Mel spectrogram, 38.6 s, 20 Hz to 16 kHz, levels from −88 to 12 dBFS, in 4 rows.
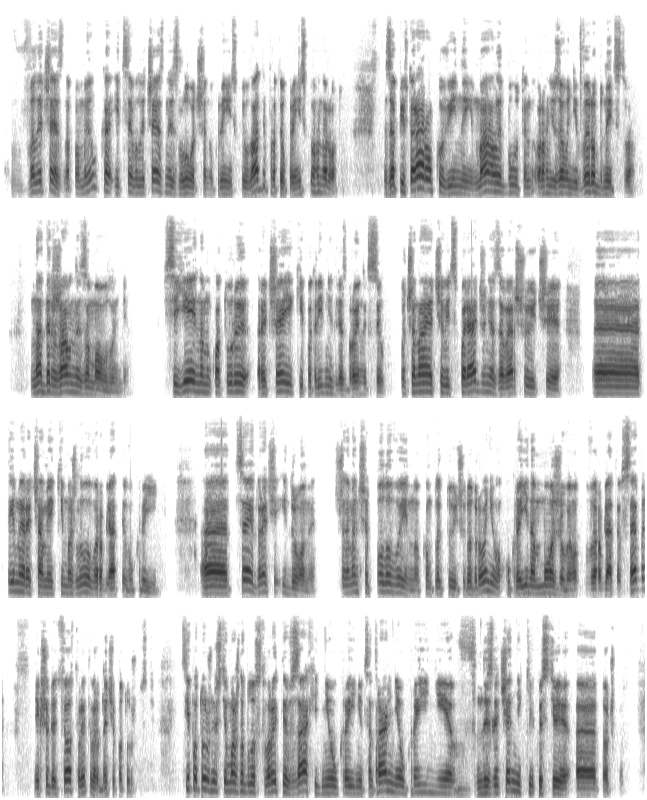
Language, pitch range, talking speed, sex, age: Ukrainian, 125-160 Hz, 130 wpm, male, 40-59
